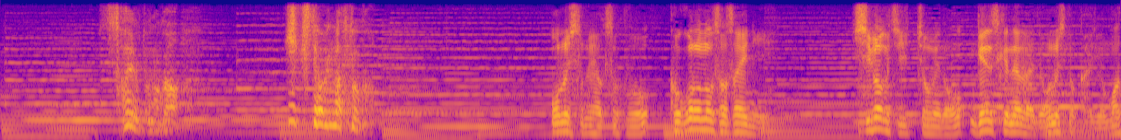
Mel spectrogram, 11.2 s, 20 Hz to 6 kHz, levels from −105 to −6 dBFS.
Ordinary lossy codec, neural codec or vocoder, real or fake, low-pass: none; none; real; 5.4 kHz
